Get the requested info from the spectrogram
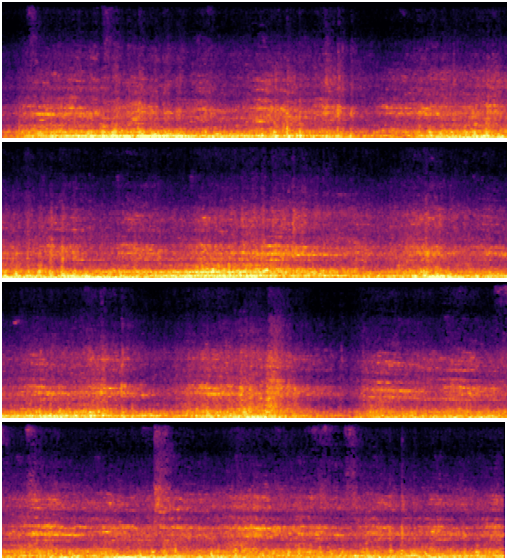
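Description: Freight cars of a long intermodal train rolling past close by: a steady rumble of steel wheels on rail, with rhythmic clicking over the rail joints and a thin, high wheel squeal that is strongest in the second half.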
